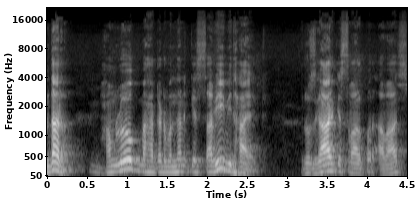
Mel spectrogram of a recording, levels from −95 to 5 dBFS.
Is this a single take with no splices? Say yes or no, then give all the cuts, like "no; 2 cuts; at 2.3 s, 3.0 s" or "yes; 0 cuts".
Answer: yes; 0 cuts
